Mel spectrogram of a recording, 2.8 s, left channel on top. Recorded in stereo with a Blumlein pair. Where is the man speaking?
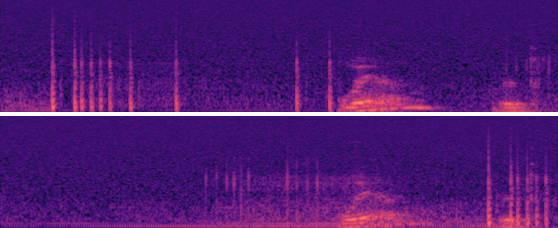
Straight ahead, 4.5 m; by 2.7 s 10° right, 4 m.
